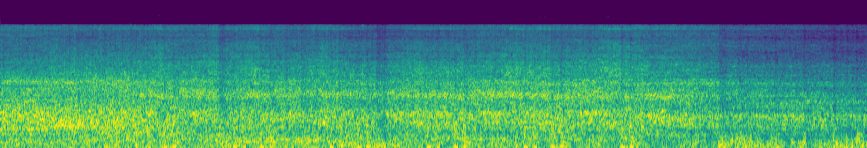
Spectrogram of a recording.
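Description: Express passenger train hauled by an electric locomotive passing close at speed: a loud, steady rush of wheels on the rails that eases slightly near the end.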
